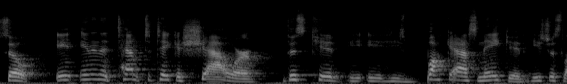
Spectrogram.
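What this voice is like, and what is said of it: Usual voice. Nothing is said of it.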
